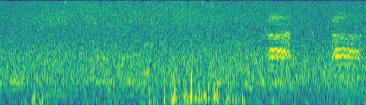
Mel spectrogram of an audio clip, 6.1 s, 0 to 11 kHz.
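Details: Carrion crow "singing" from a post in Aranoltza, Zamudio (Bizkaia), June 2020: a burst of low rustling thumps, then two rasping, banded caws roughly a second apart against a constant low hum.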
